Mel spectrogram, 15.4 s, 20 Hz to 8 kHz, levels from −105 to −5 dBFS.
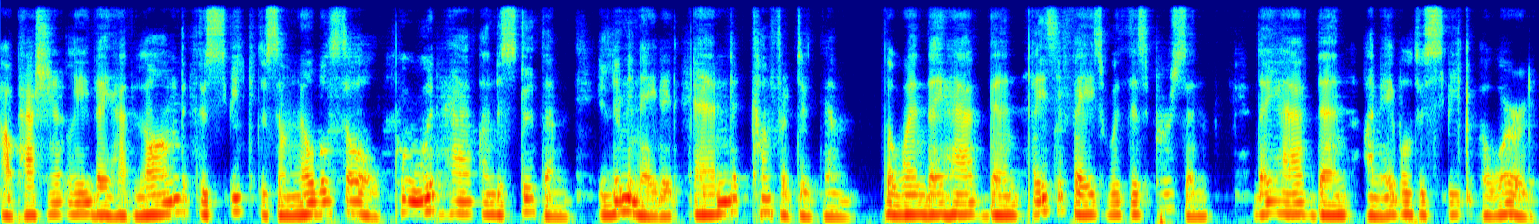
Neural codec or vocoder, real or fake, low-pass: codec, 44.1 kHz, 2.6 kbps, SNAC; fake; 7.2 kHz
